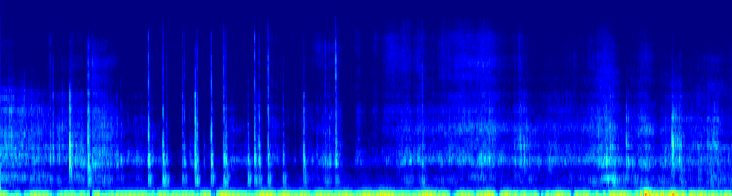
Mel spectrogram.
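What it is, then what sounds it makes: Cardboard box. Long nails tap and scratch along the side and top edge of a small, long, closed black textured cardboard jewelry box. A run of quick, dry taps in the middle is surrounded by softer, continuous scratching across the box surface.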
